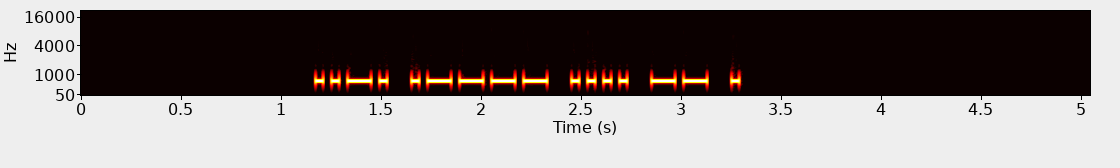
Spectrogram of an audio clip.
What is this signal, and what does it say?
Morse code, heard as a keyed tone, about 30 wpm, 700 Hz. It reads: F1HME
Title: DXCC-100 Call Signs - 5 Characters - Repeated 3x - 30wpm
